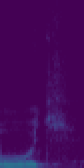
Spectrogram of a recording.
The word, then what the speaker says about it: Woody: Trabalho como não sou o Woody do Toy Story, né? Mas o nome é bem parecido, meio parecido não, é totalmente diferente. Mas a pronúncia é basicamente a mesma.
